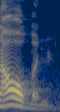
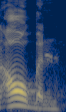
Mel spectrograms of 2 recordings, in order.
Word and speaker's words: Auburn: He said, "Ain't none of us bigger than Alburn." I don't care who you are. None of us bigger than Alburn. That's how they say it in South Alabama and South Georgia.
